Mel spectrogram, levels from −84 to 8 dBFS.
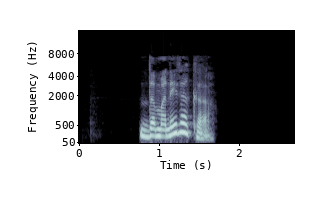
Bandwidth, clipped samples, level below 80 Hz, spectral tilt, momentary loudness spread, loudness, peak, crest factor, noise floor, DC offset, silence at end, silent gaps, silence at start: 7.8 kHz; under 0.1%; -52 dBFS; -7.5 dB/octave; 12 LU; -13 LUFS; 0 dBFS; 16 dB; under -90 dBFS; under 0.1%; 1 s; none; 0.75 s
